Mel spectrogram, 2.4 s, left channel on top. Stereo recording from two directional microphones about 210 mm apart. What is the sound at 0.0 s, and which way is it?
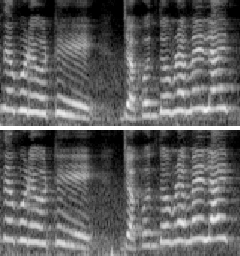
A woman's voice, 10° left (ahead or behind).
